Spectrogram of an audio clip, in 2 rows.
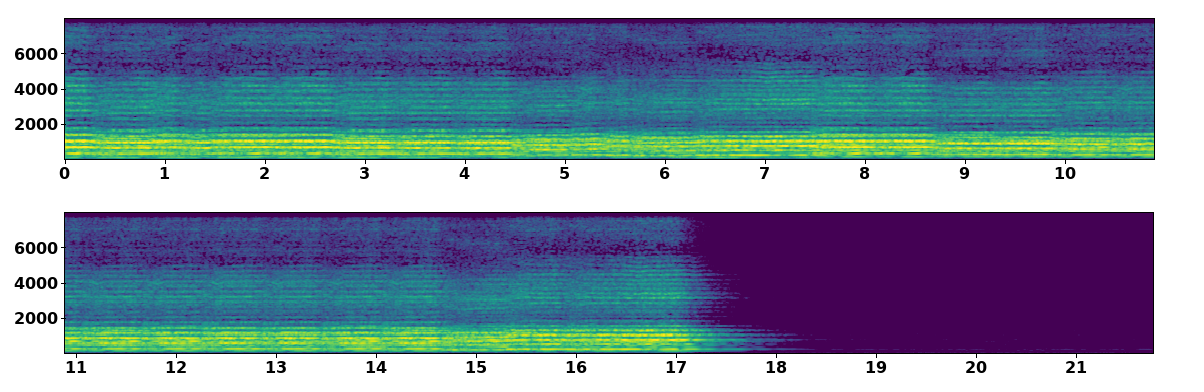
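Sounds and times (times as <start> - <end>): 
alto study: 0.0 - 17.2.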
